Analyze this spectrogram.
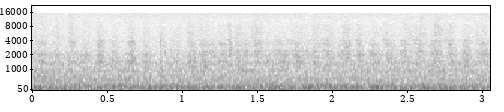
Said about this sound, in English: In the background, you hear the breathing of the two dogs who've just been running in the grass at the park before dinner.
